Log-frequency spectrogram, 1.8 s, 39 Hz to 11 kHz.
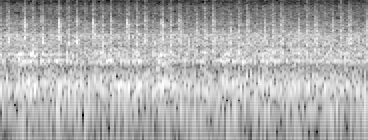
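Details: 2001 Mitsubishi Galant 2.4 4G64 at steady idle: fast, even light ticking like a sticking lifter; suspected causes include clogged oil pickup screen, worn oil pump, failed lash adjusters, oil foaming from overfill, or misaligned oil pump gear; unconfirmed.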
